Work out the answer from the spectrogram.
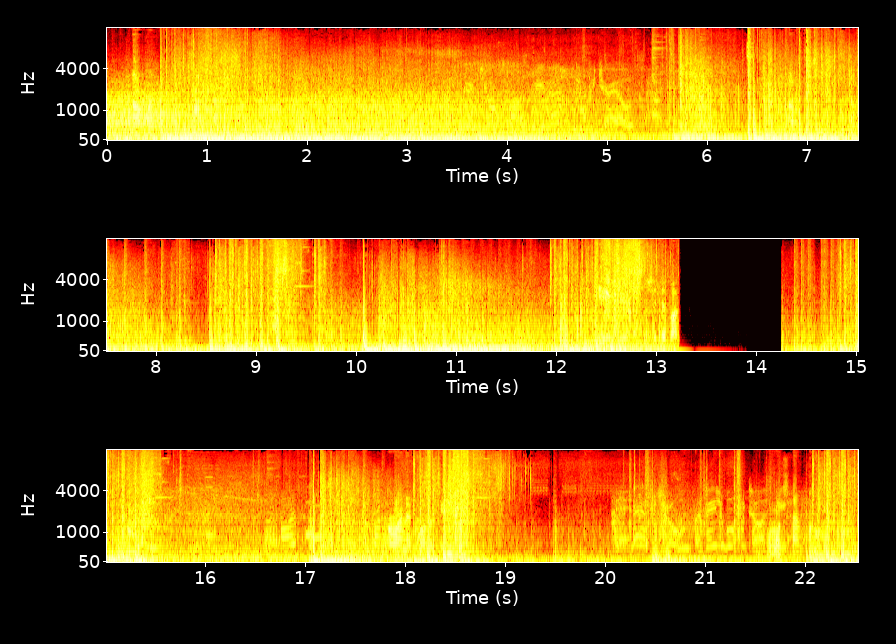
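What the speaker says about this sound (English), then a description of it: "Enemy cruise missile launch detected." Cruise missile strike and gunfire in the video game Black Ops Cold War: loud booming blasts and rapid gunfire bursts, broken by a brief silent gap, with players talking over the action.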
